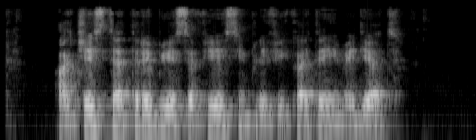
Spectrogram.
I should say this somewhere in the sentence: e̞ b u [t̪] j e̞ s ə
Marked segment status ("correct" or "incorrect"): incorrect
